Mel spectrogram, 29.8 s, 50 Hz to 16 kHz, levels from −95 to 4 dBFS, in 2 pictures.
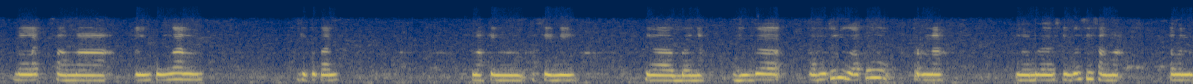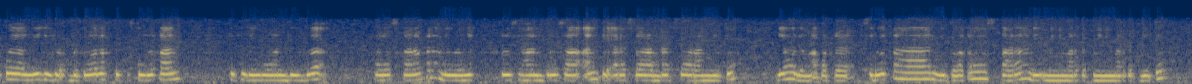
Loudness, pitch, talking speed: -18 LUFS, 290 Hz, 100 wpm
